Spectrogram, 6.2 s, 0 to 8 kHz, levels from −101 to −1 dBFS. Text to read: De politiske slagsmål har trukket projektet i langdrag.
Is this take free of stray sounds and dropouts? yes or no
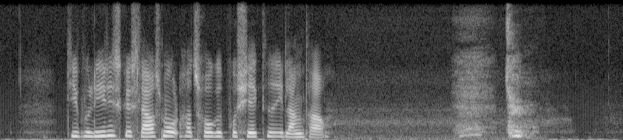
no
